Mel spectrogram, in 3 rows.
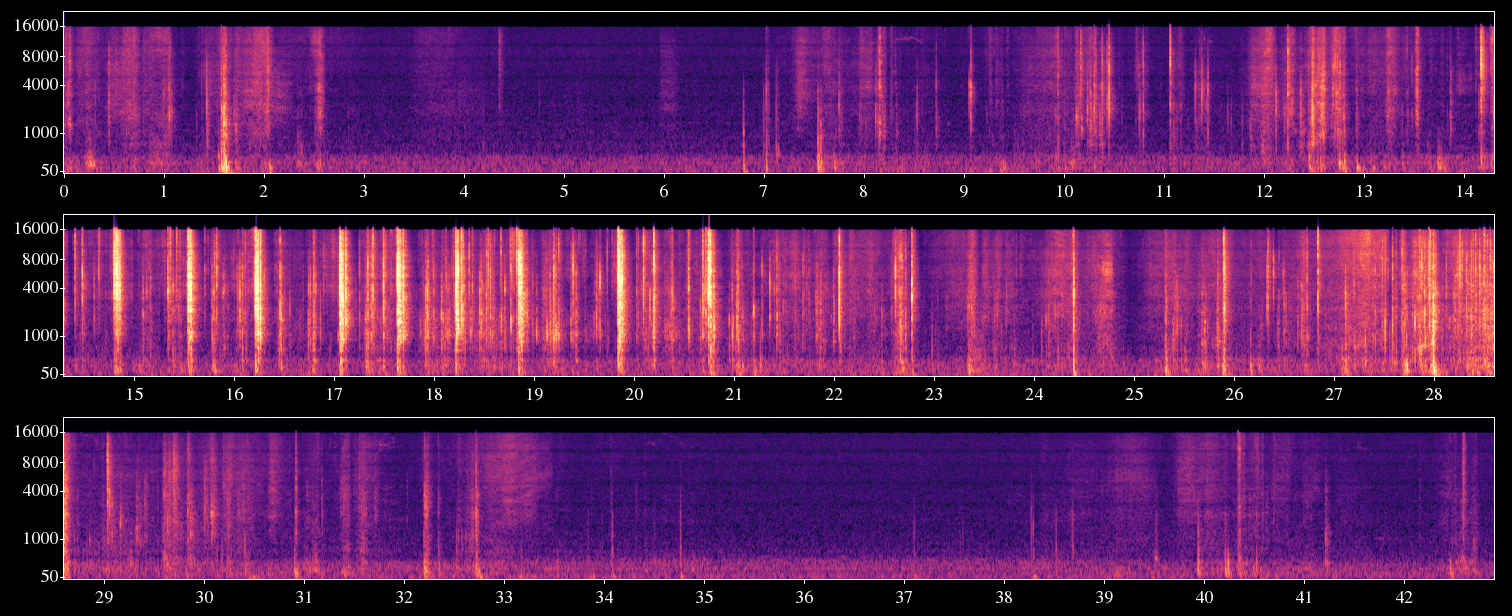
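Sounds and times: plastic shrink wrap crinkling: 9.0 - 31.6
plastic wrap tearing: 9.9 - 12.8, 13.4 - 22.9, 25.4 - 30.2.

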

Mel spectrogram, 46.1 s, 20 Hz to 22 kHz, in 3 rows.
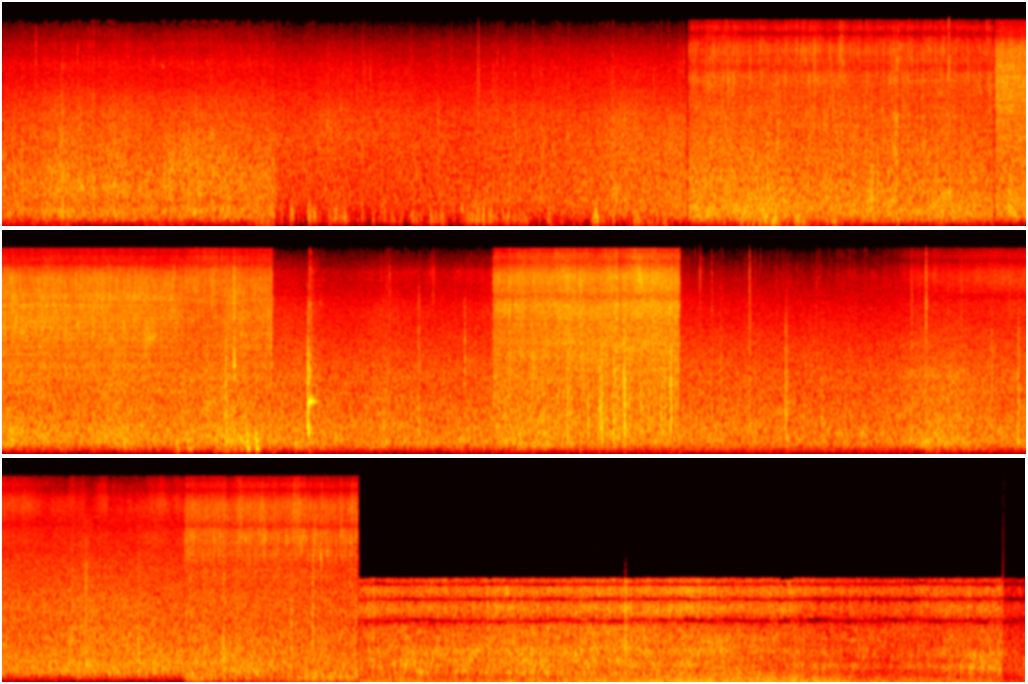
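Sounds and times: rain hissing: 4.0 - 20.2, 22.6 - 25.6, 28.8 - 41.9
food sizzling in a skillet: 10.3 - 19.4, 22.7 - 25.6, 32.2 - 36.1.

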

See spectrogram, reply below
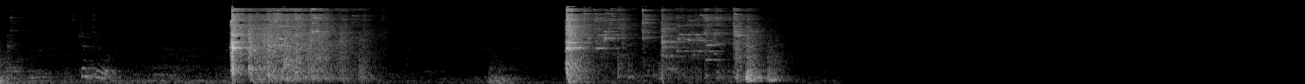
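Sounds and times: glass clinking: 2.3 - 3.8, 5.7 - 7.7
glass smashing: 2.3 - 3.9, 5.6 - 7.9.

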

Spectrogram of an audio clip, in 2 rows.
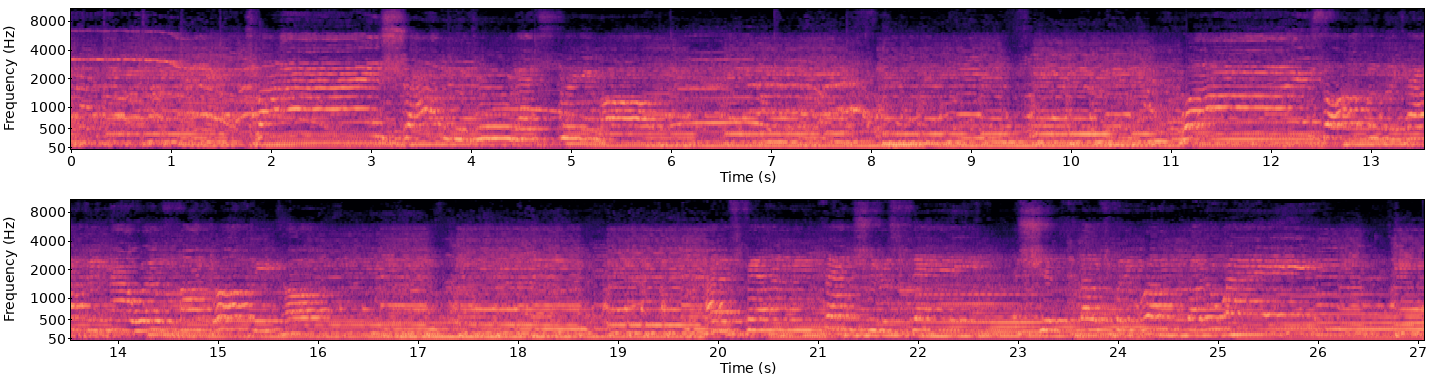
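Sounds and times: rock band playing live: 0.0 - 27.0
man singing: 1.7 - 7.0, 11.0 - 16.5, 19.8 - 26.5.

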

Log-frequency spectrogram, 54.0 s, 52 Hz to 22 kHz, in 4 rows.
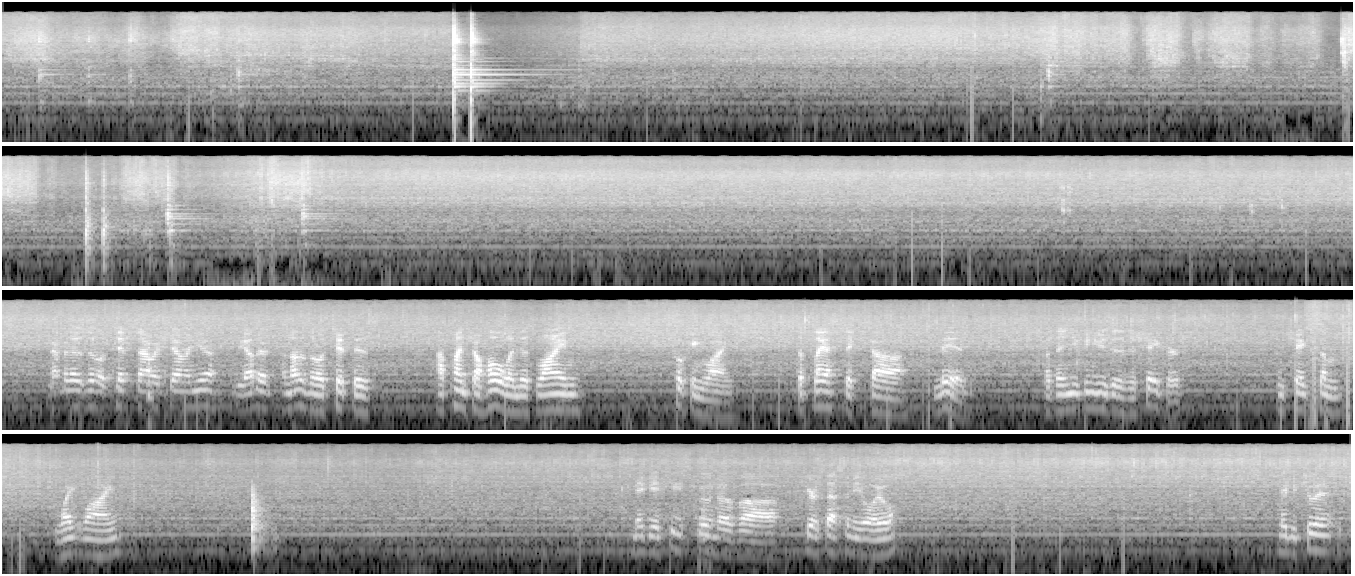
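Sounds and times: meat sizzling in a wok: 0.0 - 54.0
metallic clang: 4.5 - 5.6.

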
